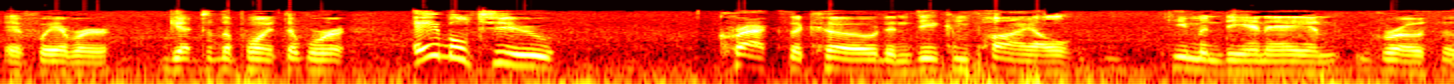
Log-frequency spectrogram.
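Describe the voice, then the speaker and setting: A man in his fifties with a smoker's rasp, talking in a casual, wry, rambling way to his camera. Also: mid-range voice, lively intonation, moderate pace. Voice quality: raspy, like a smoker's cough. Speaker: vlogger. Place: outdoors by a fence and shrubs. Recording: muffled webcam audio with outdoor noise.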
